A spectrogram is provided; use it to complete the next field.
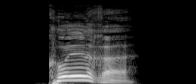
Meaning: inflection of kullern: 1. first-person singular present 2. first/third-person singular subjunctive I 3. singular imperative
- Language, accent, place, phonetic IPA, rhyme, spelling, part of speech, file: German, Germany, Berlin, [ˈkʊlʁə], -ʊlʁə, kullre, verb, De-kullre.ogg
